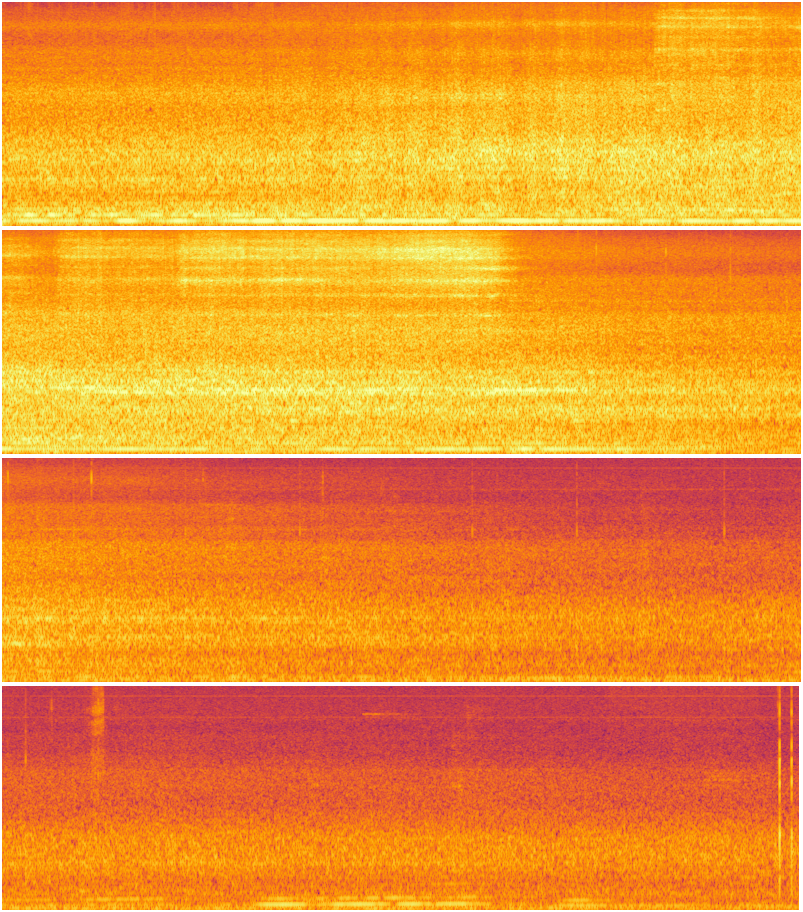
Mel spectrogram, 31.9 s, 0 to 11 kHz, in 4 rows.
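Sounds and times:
diesel engine humming: 0:00.0 - 0:31.7
train wheels running on rails: 0:00.0 - 0:31.9
high ringing wheel squeal: 0:06.6 - 0:15.2.

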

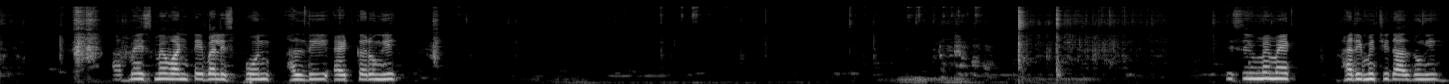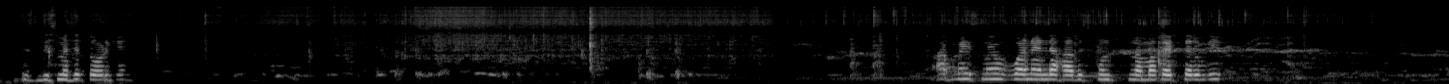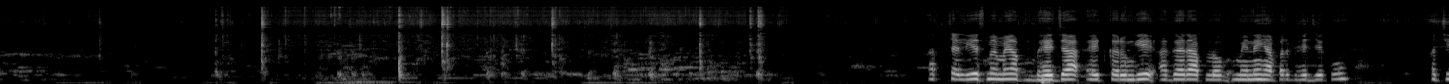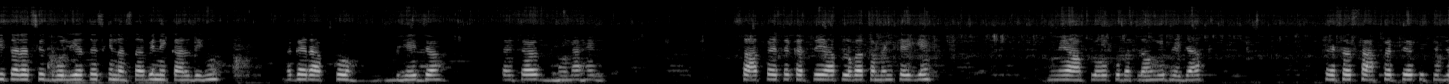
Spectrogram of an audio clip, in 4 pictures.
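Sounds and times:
onions frying in oil: 0:00.0 - 0:57.9
spatula scraping a pan: 0:00.6 - 0:01.3, 0:16.9 - 0:21.9, 0:31.1 - 0:36.8.

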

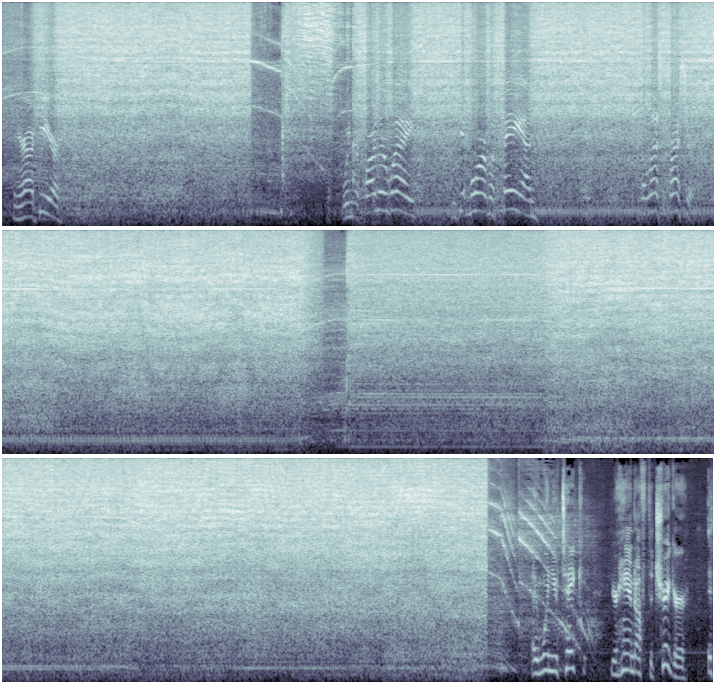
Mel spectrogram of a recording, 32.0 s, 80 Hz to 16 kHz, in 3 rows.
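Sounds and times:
pressure washer motor humming: 0:00.0 - 0:30.4.

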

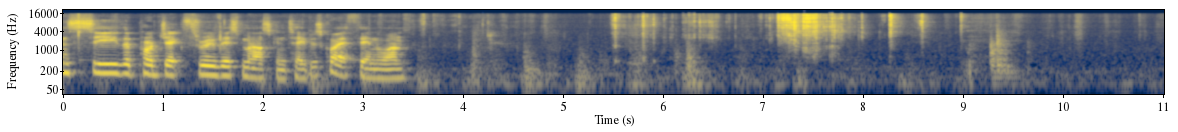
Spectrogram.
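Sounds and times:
tape scraping rustle: 0:02.8 - 0:08.8.

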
